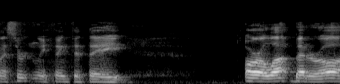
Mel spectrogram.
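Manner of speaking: words caught in a yawn. A radio guest answers a question about TV companies, yawning while talking. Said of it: "I was yawning there".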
